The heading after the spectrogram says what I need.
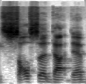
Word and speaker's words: SLSA: If you want to know what software supply chain security, or S3C, is, some good places to start would be salsa.dev. That's spelled SLSA.dev. I'll put it in chat here.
